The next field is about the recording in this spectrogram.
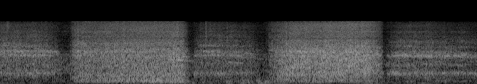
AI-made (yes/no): yes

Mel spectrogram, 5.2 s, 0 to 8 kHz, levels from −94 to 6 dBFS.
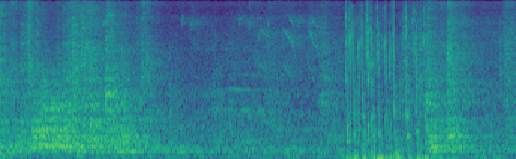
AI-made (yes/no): no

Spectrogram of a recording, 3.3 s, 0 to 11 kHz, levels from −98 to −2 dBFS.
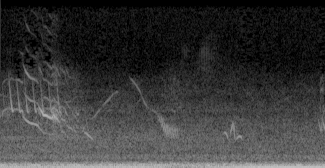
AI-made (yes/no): no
